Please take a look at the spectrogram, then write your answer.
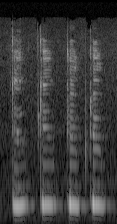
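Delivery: playful doop sounds. Retold or imitated. Mimicking scallop shapes with sounds.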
